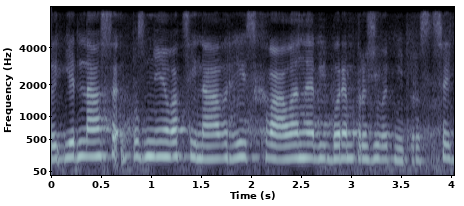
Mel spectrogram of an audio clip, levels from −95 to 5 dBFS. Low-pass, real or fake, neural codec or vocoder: 7.2 kHz; fake; autoencoder, 48 kHz, 32 numbers a frame, DAC-VAE, trained on Japanese speech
